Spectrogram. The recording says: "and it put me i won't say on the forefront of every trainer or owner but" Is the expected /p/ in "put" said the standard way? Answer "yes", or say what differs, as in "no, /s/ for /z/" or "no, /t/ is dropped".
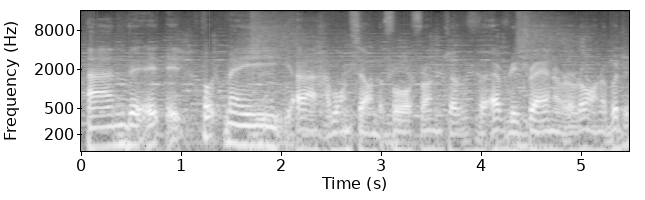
yes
